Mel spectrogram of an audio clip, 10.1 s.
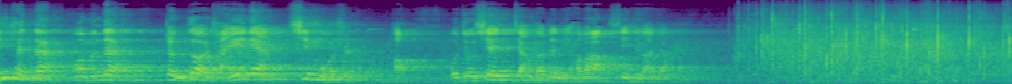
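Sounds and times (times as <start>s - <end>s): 
speech: 0.4s - 6.8s
audience applause after lecture: 7.3s - 10.1s.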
